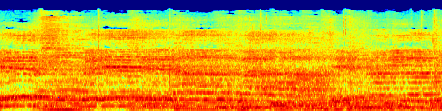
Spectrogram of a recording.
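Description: A man singing a slow song live into a microphone, holding long bending notes, with musical accompaniment in a large hall.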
